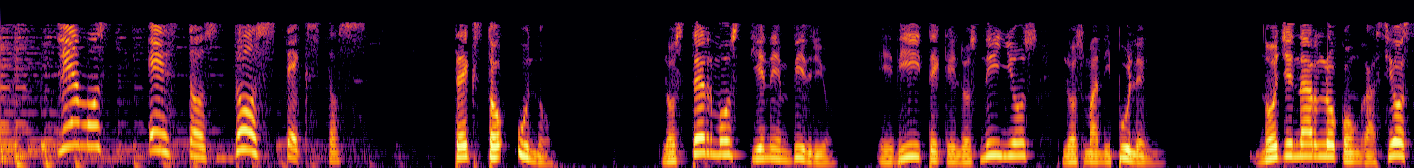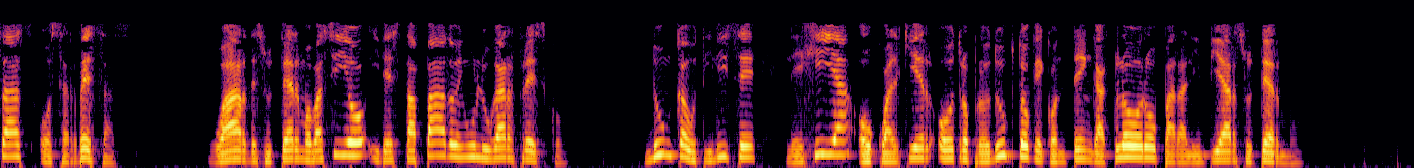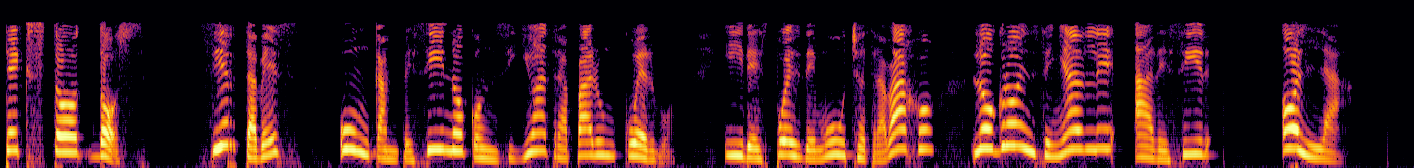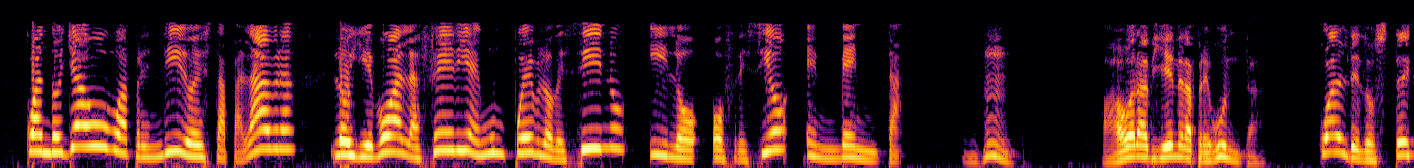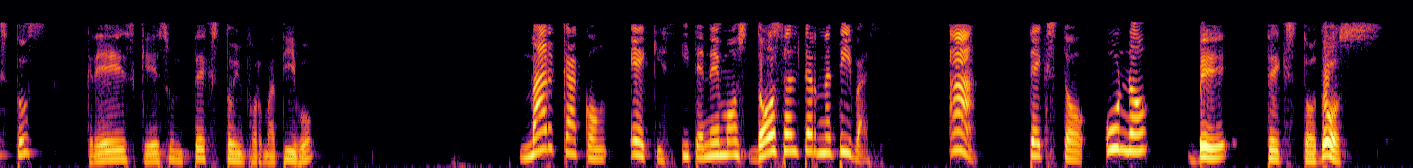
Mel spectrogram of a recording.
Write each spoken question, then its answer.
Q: ¿cuál de los textos crees que es un texto informativo?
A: He vuelto a la página 1 y la opción que marqué fue la letra A.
